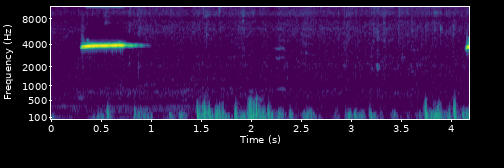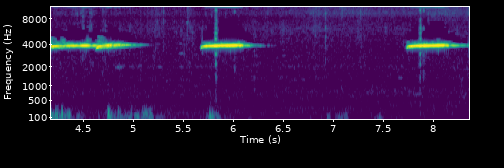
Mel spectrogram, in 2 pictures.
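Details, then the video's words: Fim-fim singing in high, flat whistled notes, one long, then a doubled note and two short single whistles spaced about two seconds apart, over low rustling and handling noise. "O LINDO SOM DO PÁSSARO FIMFIM"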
